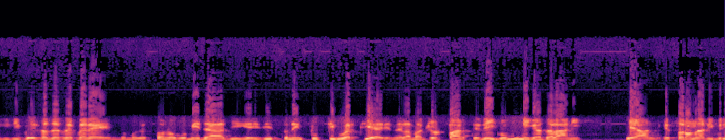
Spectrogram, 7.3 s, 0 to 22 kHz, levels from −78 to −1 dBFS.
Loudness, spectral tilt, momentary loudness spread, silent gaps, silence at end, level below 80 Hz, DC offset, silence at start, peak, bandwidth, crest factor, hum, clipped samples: -17 LUFS; -4 dB/octave; 6 LU; none; 0 s; -46 dBFS; under 0.1%; 0 s; -6 dBFS; 16.5 kHz; 12 dB; none; under 0.1%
